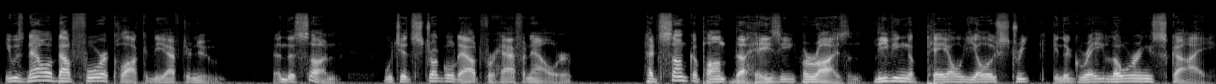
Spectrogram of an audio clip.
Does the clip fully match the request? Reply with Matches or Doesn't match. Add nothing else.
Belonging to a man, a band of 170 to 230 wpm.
Matches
